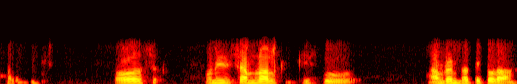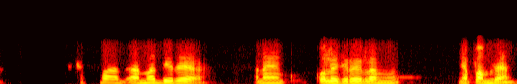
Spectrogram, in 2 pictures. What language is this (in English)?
Santali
